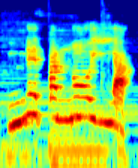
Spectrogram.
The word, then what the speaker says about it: metanoia: y no peques más, es la palabra metanoia, así como se escribe: M-E-T-A-N-O-I-A en griego.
